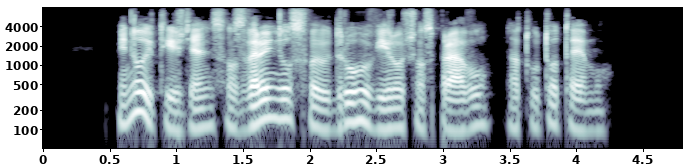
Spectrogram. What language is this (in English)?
Slovak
